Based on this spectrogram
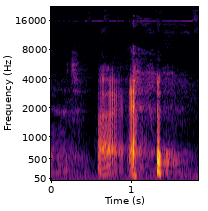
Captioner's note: laughs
